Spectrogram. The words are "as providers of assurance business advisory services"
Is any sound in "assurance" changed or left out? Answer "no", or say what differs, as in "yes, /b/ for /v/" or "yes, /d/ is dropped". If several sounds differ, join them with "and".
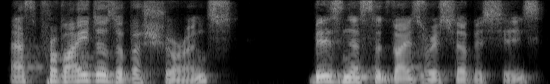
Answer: no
